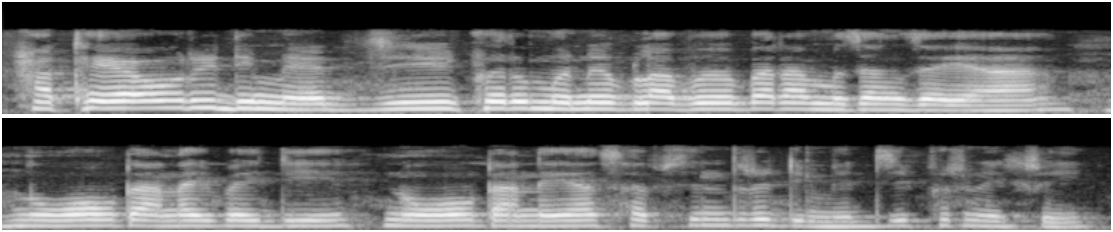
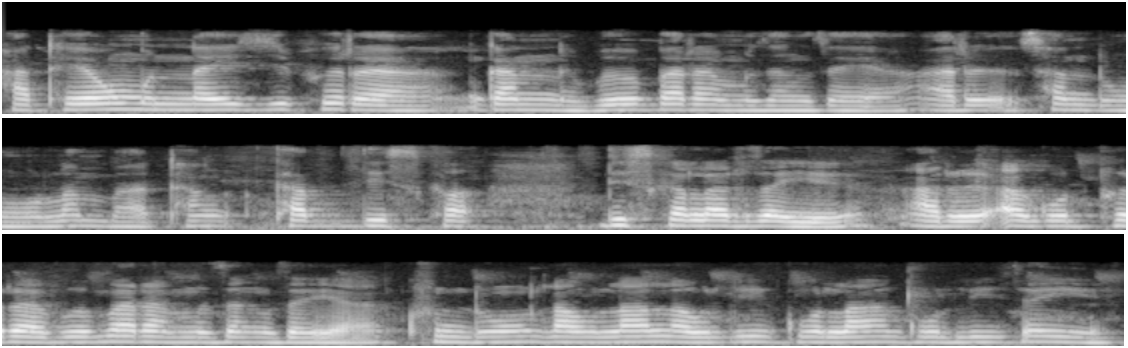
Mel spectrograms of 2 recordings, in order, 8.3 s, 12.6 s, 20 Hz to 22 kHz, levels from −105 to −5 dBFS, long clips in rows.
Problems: none marked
